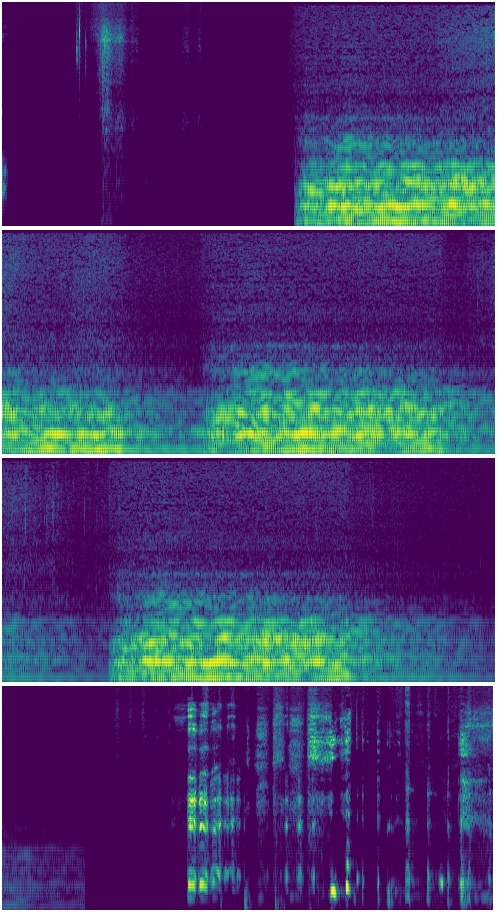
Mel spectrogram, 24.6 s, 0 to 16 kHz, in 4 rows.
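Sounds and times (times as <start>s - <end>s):
booming victory horn blasts with deep brassy drone: 3.7s - 19.5s
laughter: 20.8s - 24.6s.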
